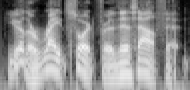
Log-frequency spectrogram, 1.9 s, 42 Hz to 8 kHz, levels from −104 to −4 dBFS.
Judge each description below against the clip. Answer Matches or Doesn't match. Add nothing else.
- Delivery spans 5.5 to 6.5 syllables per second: Doesn't match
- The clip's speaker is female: Doesn't match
